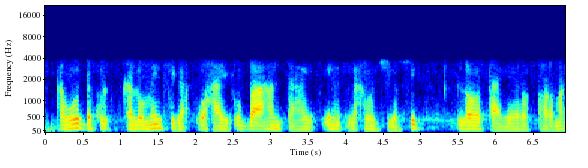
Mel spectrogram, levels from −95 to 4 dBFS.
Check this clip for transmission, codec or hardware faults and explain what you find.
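One fault runs throughout: tandem speech coding. The speech was likely re-encoded by three low-rate codecs in series, consistent with AMR-NB then G.729A twice, each compounding earlier errors. It sounds rough, muffled and warbly; a spectrogram shows nothing above 3.6 kHz and smeared formants.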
